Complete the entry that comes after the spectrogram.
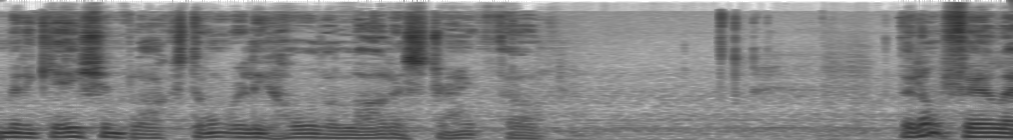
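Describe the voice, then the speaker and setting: A man's somewhat breathy, dark, mellow voice at a moderate pace, with ordinary pitch variation. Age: 60s. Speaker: day trader streaming live trades. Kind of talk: live trading commentary with chat.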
